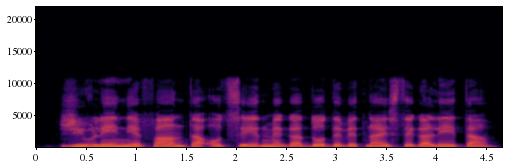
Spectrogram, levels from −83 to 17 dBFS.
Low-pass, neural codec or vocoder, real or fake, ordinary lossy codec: 10.8 kHz; vocoder, 24 kHz, 100 mel bands, Vocos; fake; none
